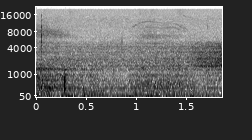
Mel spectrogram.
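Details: Mesa amp through effects loop, noise gate off, no playing: constant soft hiss that worsens as volume rises; pedalboard and cables verified clean on another amp, so noise traced to the Mesa, exact source unconfirmed.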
